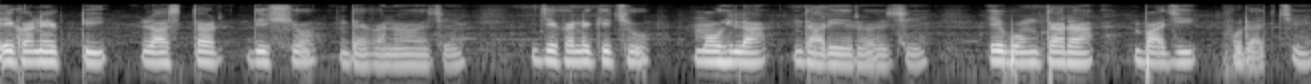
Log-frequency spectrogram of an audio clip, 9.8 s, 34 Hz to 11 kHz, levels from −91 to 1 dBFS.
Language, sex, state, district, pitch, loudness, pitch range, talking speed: Bengali, male, West Bengal, Jhargram, 155 Hz, -18 LUFS, 140-165 Hz, 95 wpm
